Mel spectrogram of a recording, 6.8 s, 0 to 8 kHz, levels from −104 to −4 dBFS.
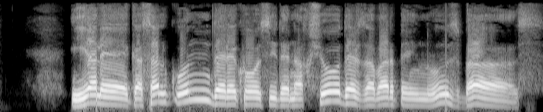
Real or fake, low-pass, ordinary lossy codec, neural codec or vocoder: real; 7.2 kHz; MP3, 48 kbps; none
